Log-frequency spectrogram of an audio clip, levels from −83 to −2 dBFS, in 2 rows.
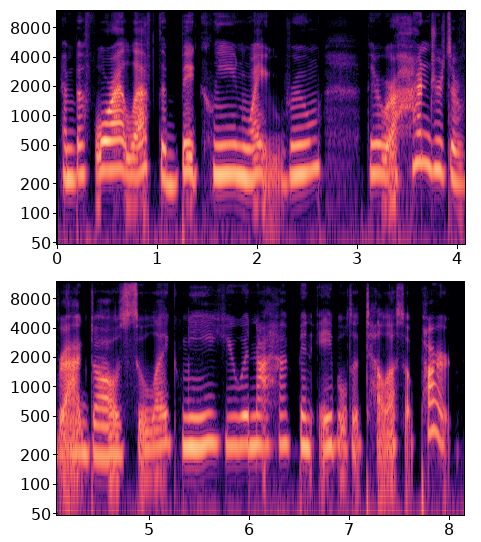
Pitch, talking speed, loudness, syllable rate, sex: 245 Hz, 205 wpm, -20 LUFS, 4.8 syllables/s, female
